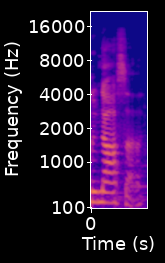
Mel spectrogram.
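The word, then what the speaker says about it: Lughnasadh: So, Lammas is the more colloquial name for a holiday in Gaelic called Lunasa, which is spelled with a lot of G's and H's. It is not spelled the way it's pronounced.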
